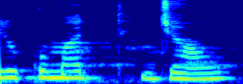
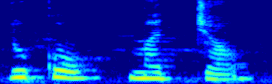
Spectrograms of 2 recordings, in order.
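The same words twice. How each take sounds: First: "रुको मत" run together, pause, then "जाओ"; pause after मत. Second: "रुको" set apart, pause, then "मत जाओ"; pause after रुको. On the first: Teacher showing one of two meanings, pause after मत. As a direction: break the phrase after मत, before जाओ. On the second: Teacher showing the other meaning, pause after रुको. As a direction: break the phrase after रुको, before मत. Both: Shown as a demonstration. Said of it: "इसके तो दो तरह के मीनिंग हैं".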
